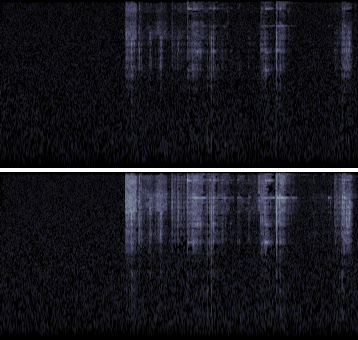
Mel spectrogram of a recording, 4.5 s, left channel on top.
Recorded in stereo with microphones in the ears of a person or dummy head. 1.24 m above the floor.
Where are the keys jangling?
45° right (ahead or behind).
